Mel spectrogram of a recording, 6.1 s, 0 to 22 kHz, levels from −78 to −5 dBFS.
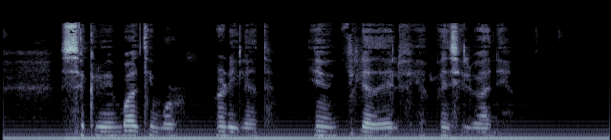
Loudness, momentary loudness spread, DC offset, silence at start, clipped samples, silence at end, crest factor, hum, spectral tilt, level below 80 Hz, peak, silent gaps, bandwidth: -28 LUFS; 22 LU; under 0.1%; 0.05 s; under 0.1%; 0 s; 26 dB; 60 Hz at -35 dBFS; -2 dB/octave; -38 dBFS; -6 dBFS; none; 11.5 kHz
